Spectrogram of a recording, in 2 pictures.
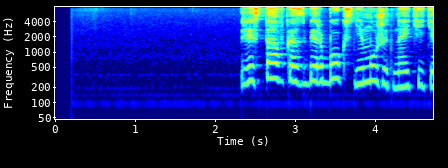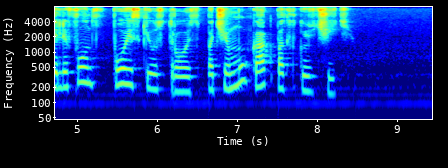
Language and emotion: Russian, neutral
